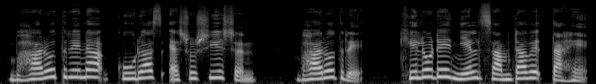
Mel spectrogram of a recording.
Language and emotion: Santali, neutral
